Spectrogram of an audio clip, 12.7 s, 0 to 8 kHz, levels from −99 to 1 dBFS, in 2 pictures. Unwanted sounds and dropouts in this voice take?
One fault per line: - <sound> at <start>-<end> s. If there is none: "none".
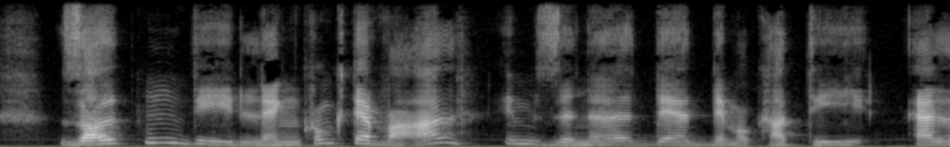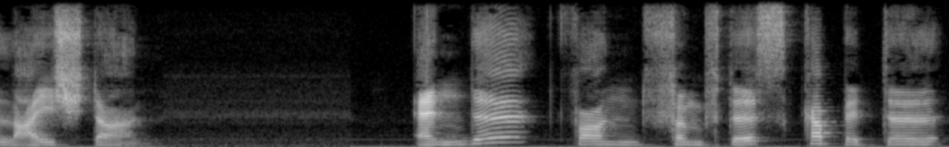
none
